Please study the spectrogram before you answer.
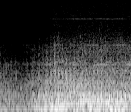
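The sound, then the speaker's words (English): A helicopter flies overhead in a blue sky above a Syrian city, its rotor producing a steady, broad, low rumbling drone that swells slightly and then holds, with no voices. “A helicopter in the blue sky.”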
